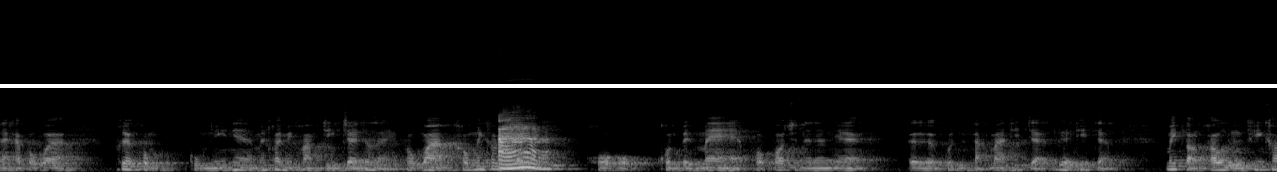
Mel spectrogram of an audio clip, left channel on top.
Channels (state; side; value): silent; left; 53 dB below the other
